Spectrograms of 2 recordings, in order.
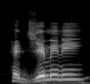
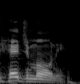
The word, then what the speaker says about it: hegemony: have elitism, why we have hegemony or hegemony. Depends on, who's pronouncing the word. It basically means a top-down control structure. That's what it means. I'm going to pronounce it hegemony. Some people pronounce it hegemony. I'm going to say hegemony.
